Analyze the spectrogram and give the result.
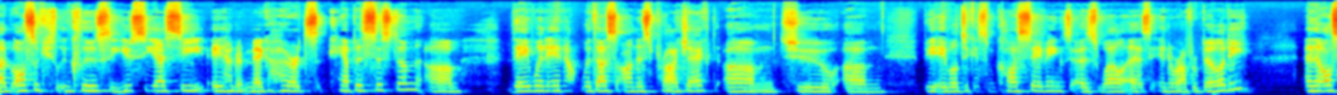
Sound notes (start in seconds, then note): none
